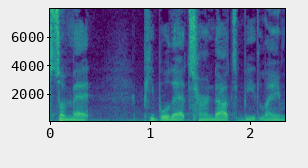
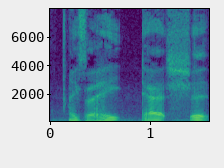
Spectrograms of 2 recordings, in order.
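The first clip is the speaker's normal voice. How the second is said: normal talking voice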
